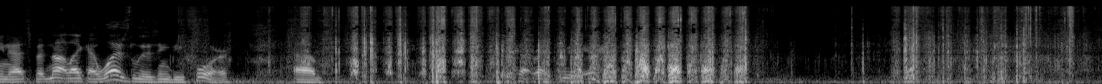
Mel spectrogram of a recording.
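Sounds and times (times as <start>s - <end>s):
hacksaw cutting plastic pipe: 3.0s - 7.5s.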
